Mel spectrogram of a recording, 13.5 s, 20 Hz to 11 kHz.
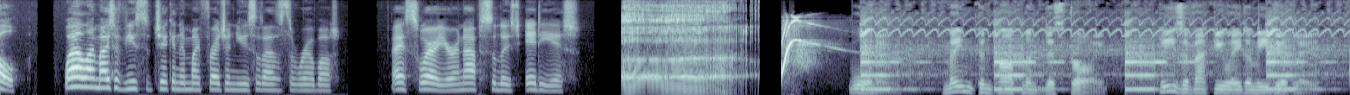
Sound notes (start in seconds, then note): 6.2 burp; 8.5 alarm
